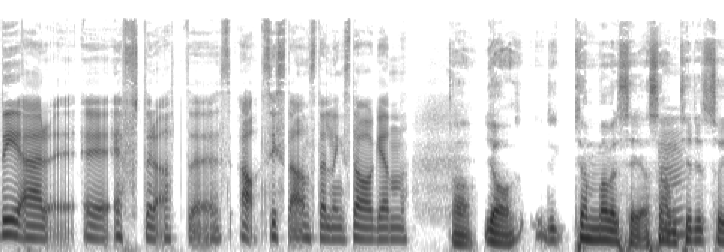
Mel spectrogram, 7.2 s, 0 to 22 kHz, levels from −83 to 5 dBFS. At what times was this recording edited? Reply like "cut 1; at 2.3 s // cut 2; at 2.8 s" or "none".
cut 1; at 4.8 s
